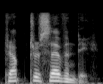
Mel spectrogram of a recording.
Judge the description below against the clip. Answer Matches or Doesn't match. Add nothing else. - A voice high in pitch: Doesn't match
